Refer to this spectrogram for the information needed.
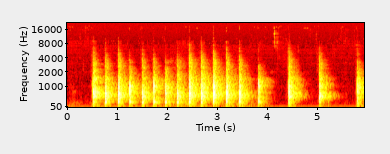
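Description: Someone knocks on a closed door, a quick run of about a dozen firm raps, then a few slower, spaced-out knocks that trail off. No one speaks.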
